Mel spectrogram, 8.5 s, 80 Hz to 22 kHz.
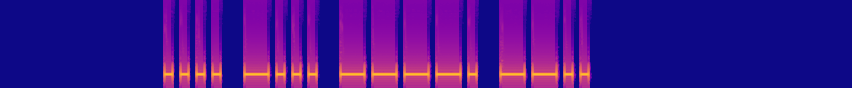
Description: Morse code, heard as a keyed tone, about 15 wpm, 700 Hz. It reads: HB9Z
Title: DXCC-100 Call Signs - 4 Characters - Repeated 3x - 15wpm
